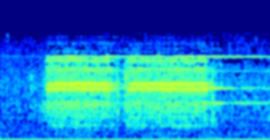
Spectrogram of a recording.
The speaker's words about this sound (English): Don't answer it, let it ring.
